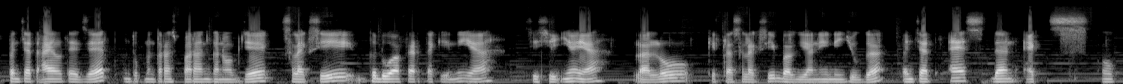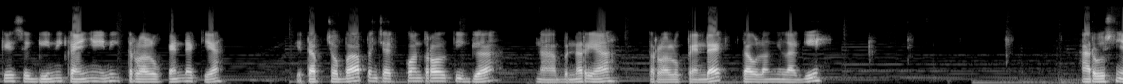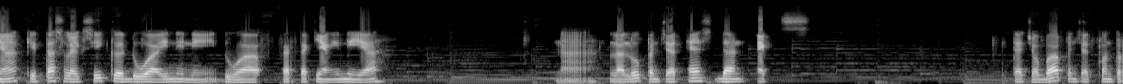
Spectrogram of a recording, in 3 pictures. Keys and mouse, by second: 0.1 alt+z, 0.7 alt+shift+middle click, 2.0-3.2 drag, 5.1 middle click, 5.7-6.0 alt+shift+middle drag, 6.4 alt+shift+middle click, 6.8 alt+shift+middle click, 8.1 shift+click, 11.6 Tab, 12.9 alt+z, 14.9 ctrl+3, 18.5 ctrl+z, 20.5 alt+shift+middle click, 21.0 alt+shift+middle click, 22.2 alt+z, 22.9 click, 25.2 alt+shift+middle click, 25.4-25.8 alt+shift+middle drag, 26.9 shift+click, 32.2 Tab, 33.3 ctrl+3.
